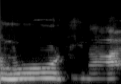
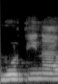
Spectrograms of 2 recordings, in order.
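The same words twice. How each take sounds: First: The final vowel is drawn out long. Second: The final vowel is said short. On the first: The speaker calls it right. "લાંબુ લાંબી રીતે" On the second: The speaker calls it wrong. "એવું નથી બોલવાનું"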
